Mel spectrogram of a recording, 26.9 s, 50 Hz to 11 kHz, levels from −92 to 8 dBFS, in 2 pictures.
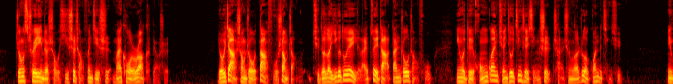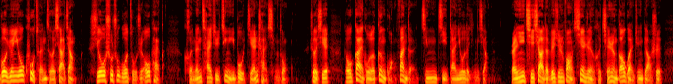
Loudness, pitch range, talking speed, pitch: -28 LUFS, 100-135 Hz, 330 characters per minute, 110 Hz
